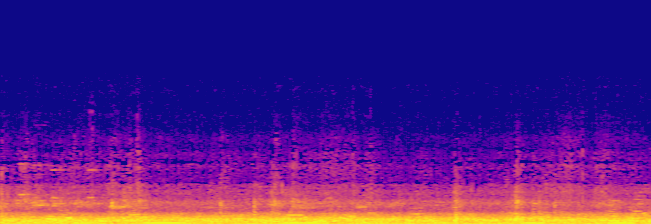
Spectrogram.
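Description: Busy convenience-store ambience: a steady low rumble of room noise with indistinct customer chatter in the background.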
